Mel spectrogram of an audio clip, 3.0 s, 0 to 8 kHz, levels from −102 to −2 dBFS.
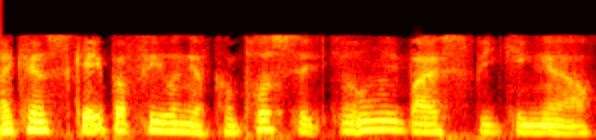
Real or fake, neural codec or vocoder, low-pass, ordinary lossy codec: fake; codec, 16 kHz in and 24 kHz out, 0.4 kbps, LongCat-Audio-Codec, fine tuned four codebook decoder; 7.2 kHz; AAC, 16 kbps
